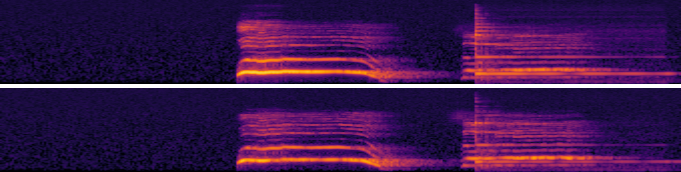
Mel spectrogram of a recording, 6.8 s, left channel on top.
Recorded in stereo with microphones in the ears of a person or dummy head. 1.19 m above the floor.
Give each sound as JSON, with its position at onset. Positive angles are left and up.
{"t": 2.4, "sound": "a shout", "side_deg": 80, "distance_m": 0.5}
{"t": 4.7, "sound": "a chime", "side_deg": 65, "distance_m": 5.0}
